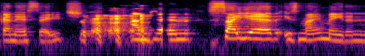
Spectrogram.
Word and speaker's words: Saied: So Shamile is an Arabic name pronounced with an Argentine accent. We say the Y like an SH. And then Sayed is my maiden name, which is Arabic.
